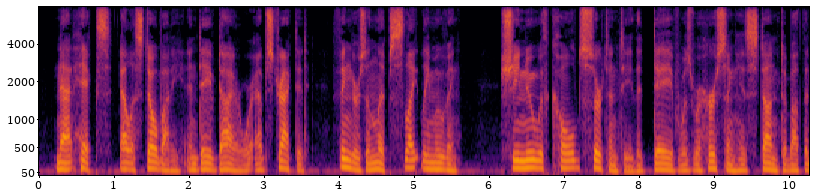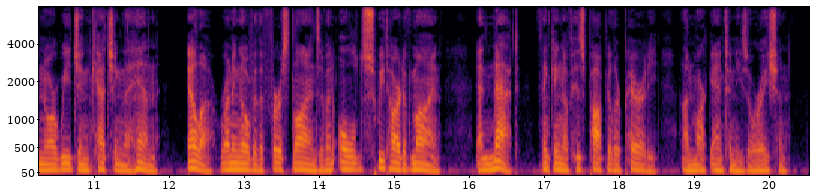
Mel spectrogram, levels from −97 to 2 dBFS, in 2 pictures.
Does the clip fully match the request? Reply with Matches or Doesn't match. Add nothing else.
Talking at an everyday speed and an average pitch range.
Matches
